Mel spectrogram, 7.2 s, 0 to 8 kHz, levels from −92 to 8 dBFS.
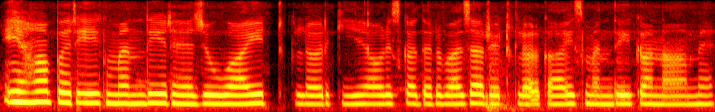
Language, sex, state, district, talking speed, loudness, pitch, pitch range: Hindi, female, Bihar, Katihar, 185 wpm, -16 LUFS, 230 Hz, 230-245 Hz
